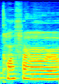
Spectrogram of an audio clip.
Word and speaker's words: kefir: It should be "kuh-FEER" or "KEE-fur," haha.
